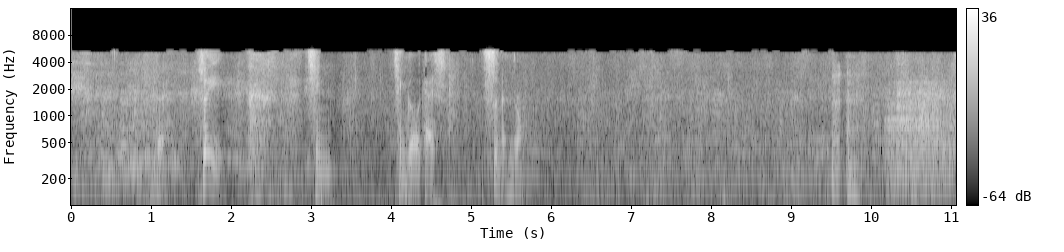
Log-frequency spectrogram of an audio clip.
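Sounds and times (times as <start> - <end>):
murmur of voices: 0.0 - 11.0
speech: 1.0 - 3.4, 4.1 - 5.8
chairs scraping and bumping across the floor: 10.0 - 11.0.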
